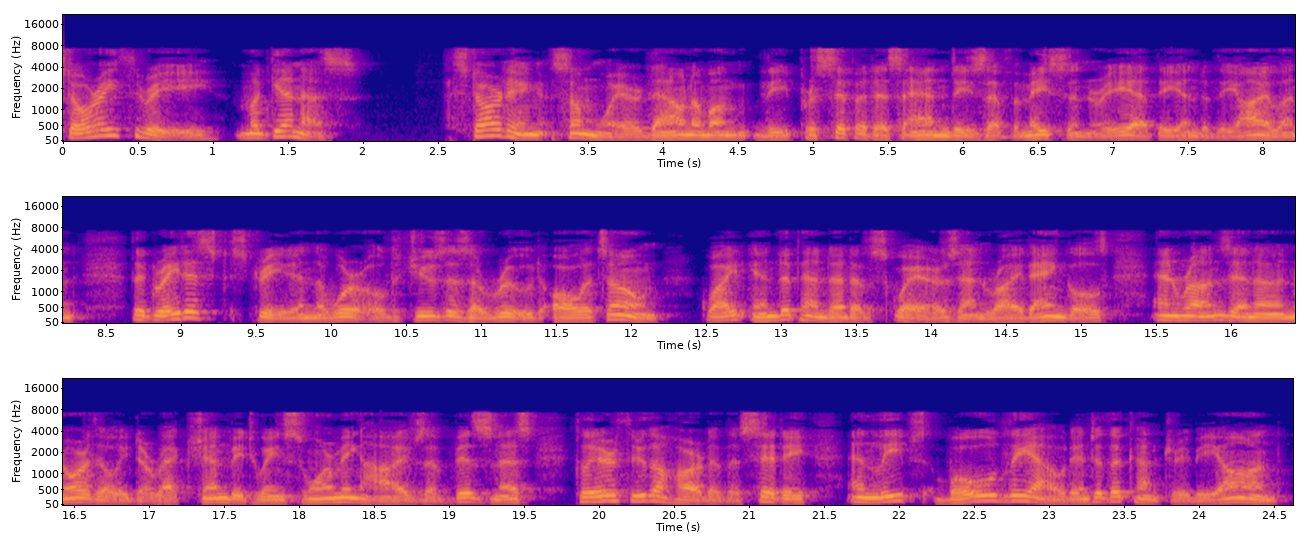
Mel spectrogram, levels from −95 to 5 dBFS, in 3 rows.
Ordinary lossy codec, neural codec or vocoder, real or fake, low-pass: AAC, 32 kbps; none; real; 7.2 kHz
